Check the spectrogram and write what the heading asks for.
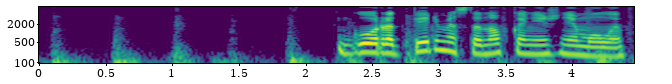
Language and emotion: Russian, neutral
